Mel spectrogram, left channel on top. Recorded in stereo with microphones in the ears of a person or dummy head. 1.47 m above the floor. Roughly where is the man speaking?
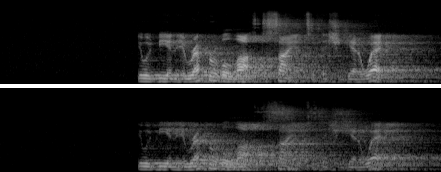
Left.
